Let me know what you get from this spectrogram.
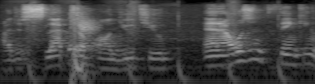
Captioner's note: hand slapping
